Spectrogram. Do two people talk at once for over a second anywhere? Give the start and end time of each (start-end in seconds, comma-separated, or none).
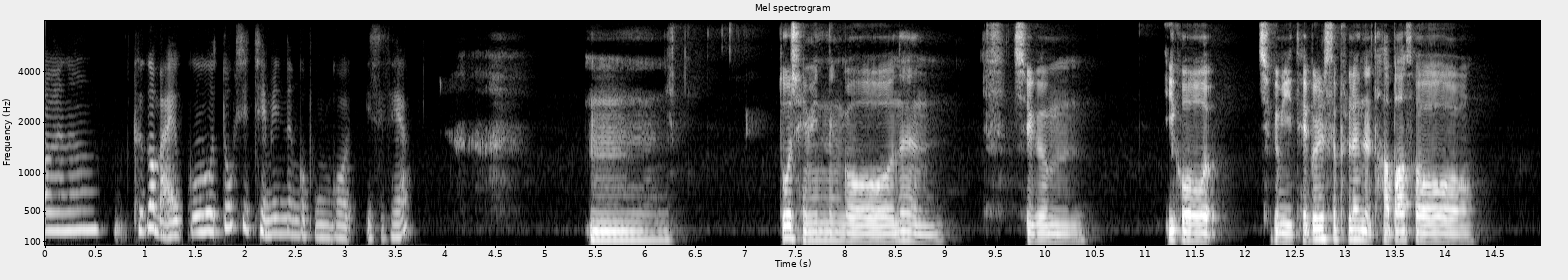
none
